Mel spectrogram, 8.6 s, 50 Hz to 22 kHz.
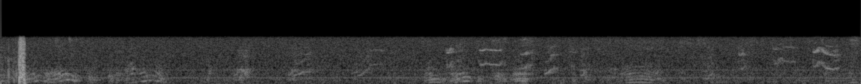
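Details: Cardigan Welsh Corgi puppies, recorded 17 March 2008, giving soft, high whimpers and squeaks in scattered short bursts after a sharp click at the start, with a steady low hum underneath.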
